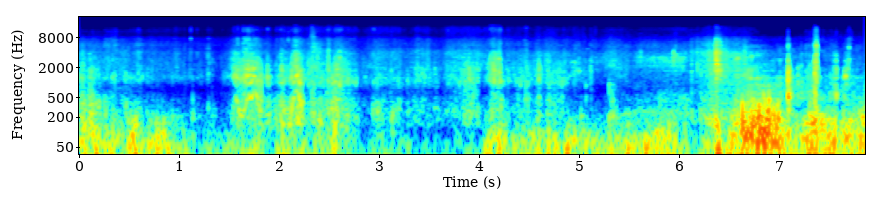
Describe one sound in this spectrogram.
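Equipment rustles and clatters as a man handles gear.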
